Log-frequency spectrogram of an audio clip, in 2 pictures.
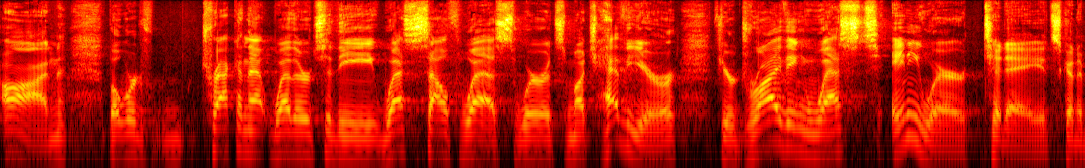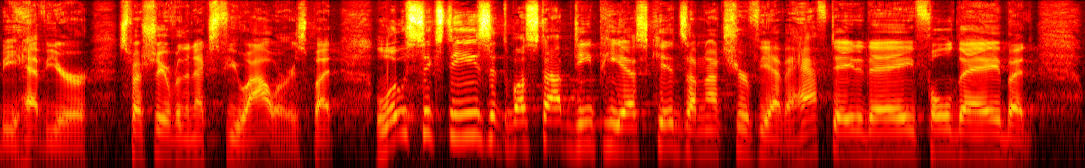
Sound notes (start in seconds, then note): none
